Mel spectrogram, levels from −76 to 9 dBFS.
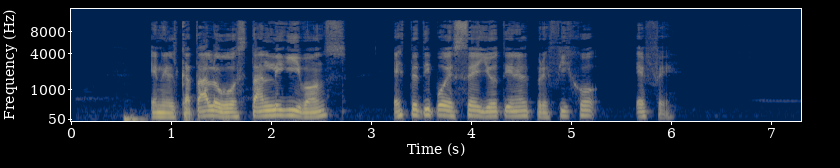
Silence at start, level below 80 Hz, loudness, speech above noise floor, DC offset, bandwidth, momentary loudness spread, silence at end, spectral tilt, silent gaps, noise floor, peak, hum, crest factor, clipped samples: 0.5 s; -44 dBFS; -21 LUFS; 51 dB; under 0.1%; 11.5 kHz; 15 LU; 1.3 s; -5 dB/octave; none; -71 dBFS; -6 dBFS; none; 16 dB; under 0.1%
